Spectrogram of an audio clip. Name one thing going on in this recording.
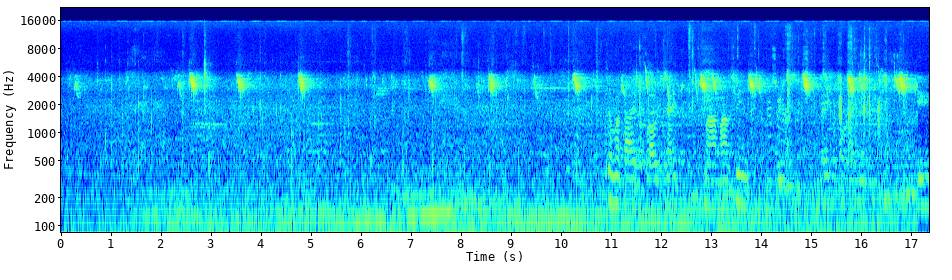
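Footsteps click on pavement at a steady walking pace.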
